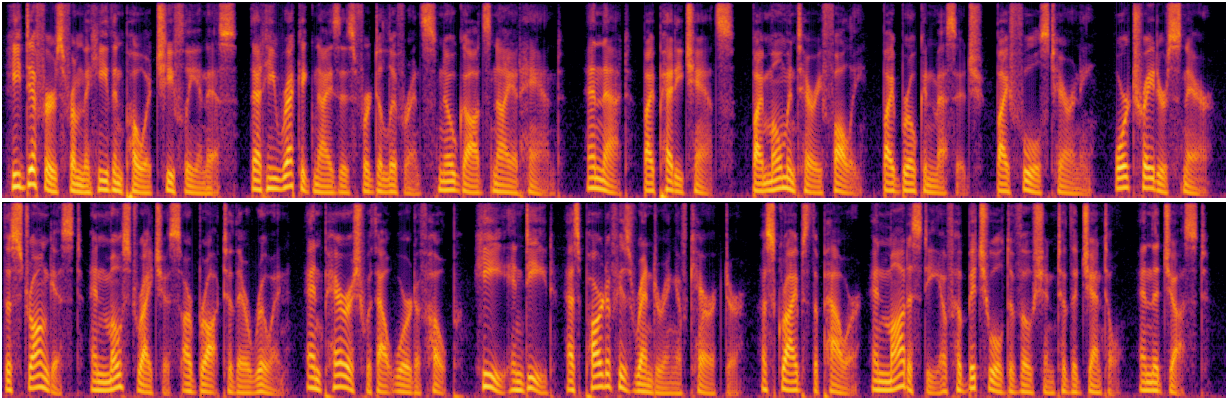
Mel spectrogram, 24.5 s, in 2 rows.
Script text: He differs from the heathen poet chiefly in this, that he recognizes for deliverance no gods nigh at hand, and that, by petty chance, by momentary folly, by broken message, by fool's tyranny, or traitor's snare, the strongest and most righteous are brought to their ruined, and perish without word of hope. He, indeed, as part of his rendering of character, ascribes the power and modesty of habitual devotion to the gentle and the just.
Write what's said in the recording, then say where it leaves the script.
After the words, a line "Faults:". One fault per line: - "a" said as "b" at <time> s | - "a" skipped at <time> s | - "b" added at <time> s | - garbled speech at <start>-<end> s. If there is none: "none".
He differs from the heathen poet chiefly in this, that he recognizes for deliverance no gods nigh at hand, and that, by petty chance, by momentary folly, by broken message, by fool's tyranny, or traitor's snare, the strongest and most righteous are brought to their ruin, and perish without word of hope. He, indeed, as part of his rendering of character, ascribes the power and modesty of habitual devotion to the gentle and the just.
Faults:
- "ruined" said as "ruin" at 14.7 s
